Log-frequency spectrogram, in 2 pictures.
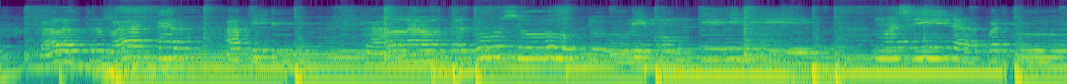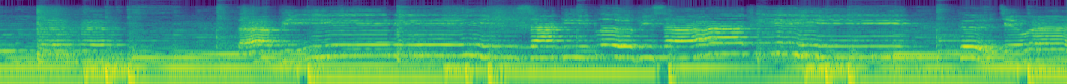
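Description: Dangdut karaoke music: a backing track with a steady bass beat and a gliding melody line, with a man singing into a microphone over it.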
